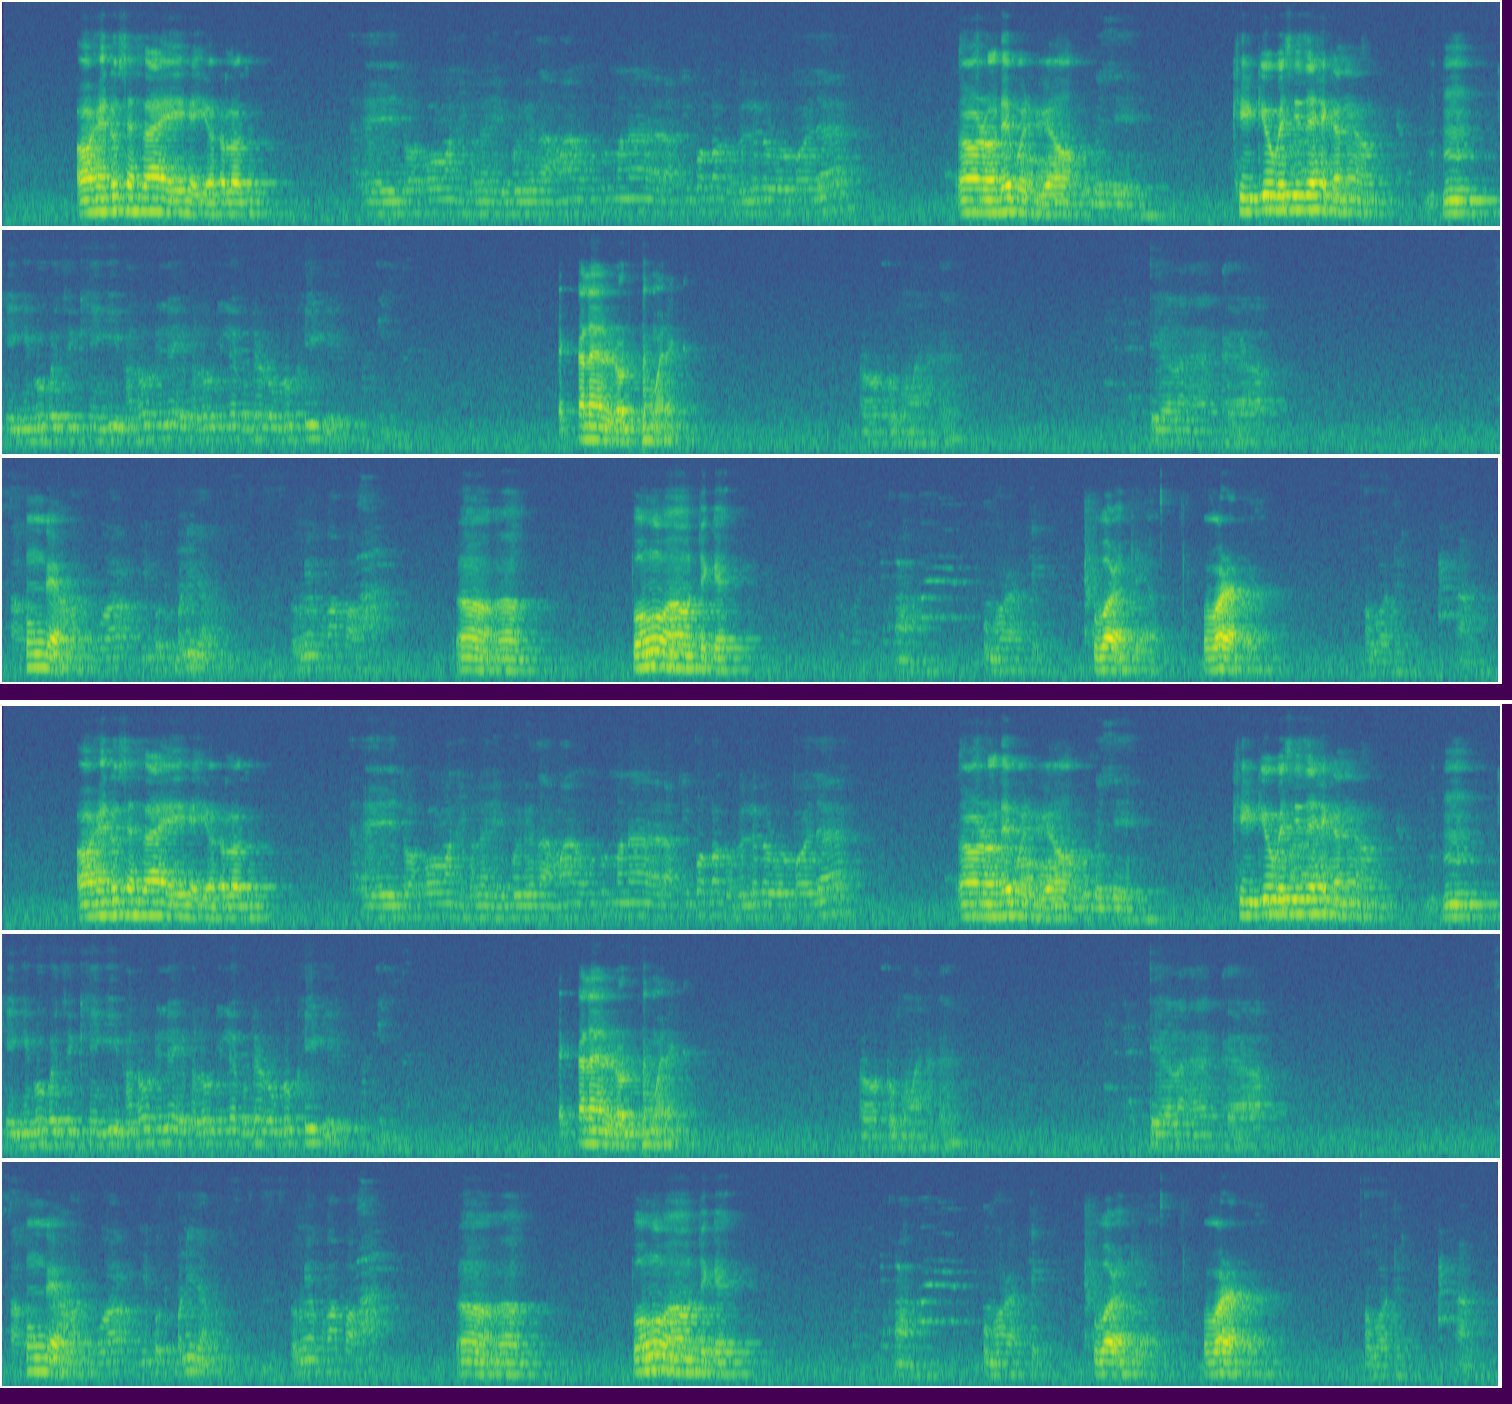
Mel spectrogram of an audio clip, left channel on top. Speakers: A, on the left; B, on the right.
A: অ', সেইটো চেঁচা এ, হেৰিয় তলত।
B: এইটো অকমান সেইফালে হেৰি পৰি থাক যা। আমাৰ ৰুমত মানে মানে ৰাতিপুৱাৰ পৰা গধূলিলৈকে ৰ'দ পৰে যে।
A: অ
B: সেইকাণে
A: ৰ'দে পৰি
B: গৰমৰ
A: থাকে
B: অনুভৱটো
A: অ
B: বেছি।
A: খিৰিকীও
B: গম
A: বেছি
B: পালানে!
A: যে সেইকাৰণে আৰু তেতিয়া উম
B: কি কিব কৈ খিৰিকি ইফালেও, দিলে সিফালেও দিলে, গোটেই ৰুমটো খিৰিকি।
A: সেইকাৰানে ৰ'দ সমাই থাকে।
B: ৰ'দটো সোমাই থাকে। তেতিয়া লাহেকে
A: তাকে
B: আও ও
A: শুংগে আও
B: শুব টোপনি
A: উম
B: যাম আৰু তুমি অকমান পঢ়া
A: অ', অ', পঢ়ো অ', তিকে।
B: অঁ শুভ ৰাত্ৰি।
A: শুভ ৰাত্ৰি অঁ, শুভ ৰাত্ৰি অঁ।
B: হ'ব দে। অ'।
